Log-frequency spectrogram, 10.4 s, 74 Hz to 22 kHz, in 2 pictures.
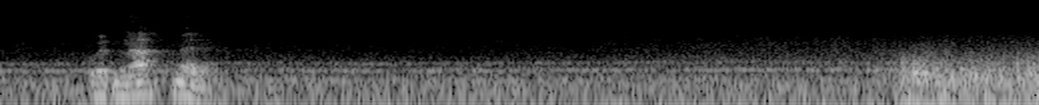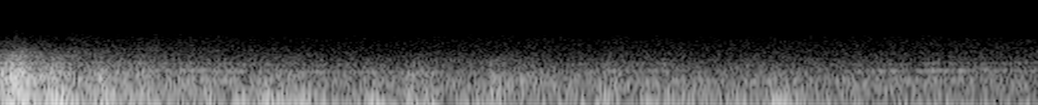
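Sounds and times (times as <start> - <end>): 
steady falling rain: 0.0 - 10.3
speech: 0.4 - 1.2
thunder rumbling: 3.5 - 10.3.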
